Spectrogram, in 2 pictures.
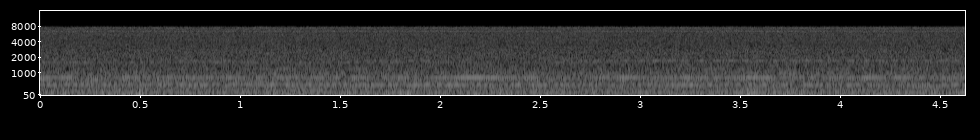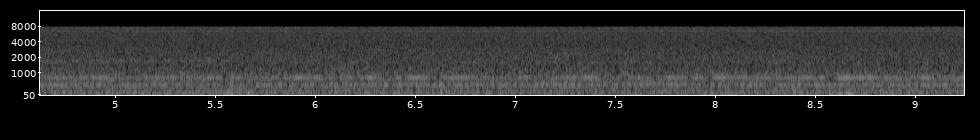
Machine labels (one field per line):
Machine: fan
